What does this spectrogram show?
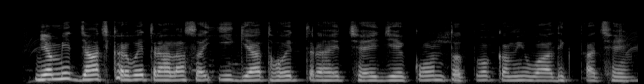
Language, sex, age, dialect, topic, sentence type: Maithili, male, 18-24, Southern/Standard, agriculture, statement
